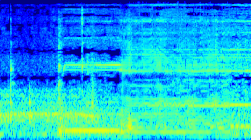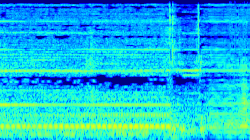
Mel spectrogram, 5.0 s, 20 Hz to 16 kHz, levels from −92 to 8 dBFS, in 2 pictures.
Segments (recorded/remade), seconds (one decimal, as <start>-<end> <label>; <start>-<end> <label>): 0.0-1.2 recorded; 1.2-2.3 remade; 2.3-4.6 recorded; 4.6-5.0 remade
